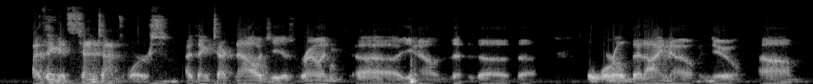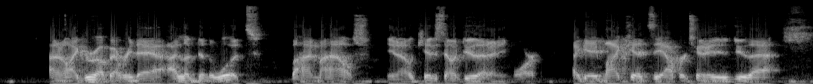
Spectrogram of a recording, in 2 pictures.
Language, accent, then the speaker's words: English; United States; we grew up on the Mississippi River, so we kind of grew up thinking that we were Huck Finn and always wanted to build the raft and float down the river.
